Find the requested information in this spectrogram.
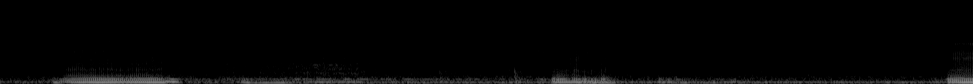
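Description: Loud, low, rattling snores during sleep, two long snorts with quieter breathing between.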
